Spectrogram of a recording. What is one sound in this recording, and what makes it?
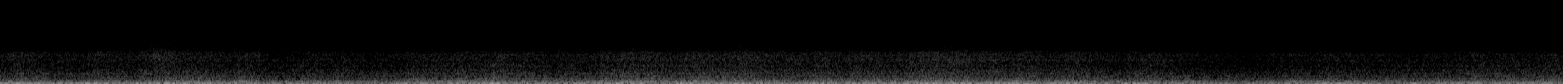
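A car engine hums steadily with tyre rumble on the road.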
